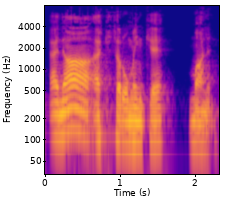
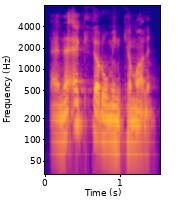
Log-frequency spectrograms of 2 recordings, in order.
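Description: First: The final vowel of the first word is long. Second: The final vowel of the first word is short. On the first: The speaker calls it wrong. "وليس من الصحيح أن أقول" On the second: The speaker calls it right. "هكذا تلفظ"

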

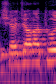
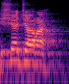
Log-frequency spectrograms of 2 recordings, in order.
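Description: First: The word ends with a t sound. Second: The word ends with an h sound. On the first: The word is joined to the following noun. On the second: The word stands at a pause.

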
